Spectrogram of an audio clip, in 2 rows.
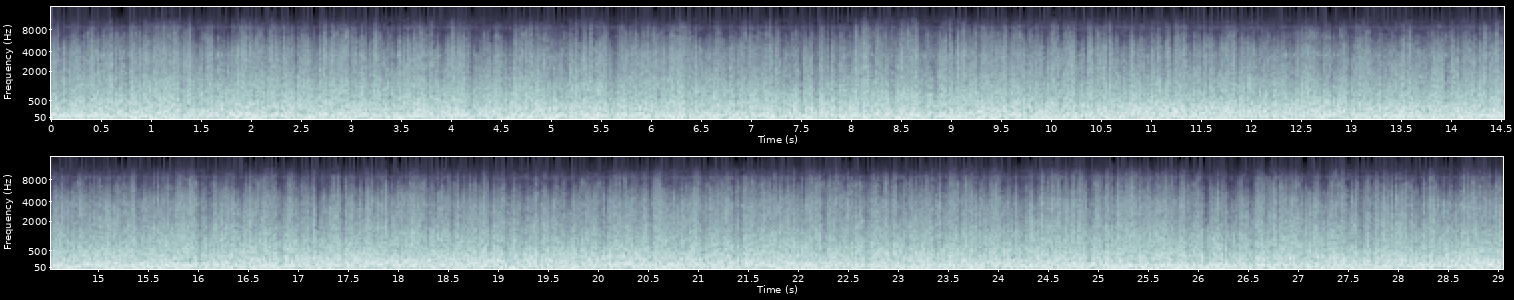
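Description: Steady wind rushing over the microphone at road speed, with the Yamaha Ténéré 700's parallel-twin engine running underneath at a constant cruise.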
